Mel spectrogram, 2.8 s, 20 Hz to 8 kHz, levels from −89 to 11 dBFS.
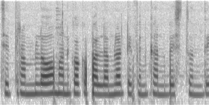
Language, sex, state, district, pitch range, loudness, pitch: Telugu, female, Andhra Pradesh, Krishna, 240-250 Hz, -23 LUFS, 245 Hz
